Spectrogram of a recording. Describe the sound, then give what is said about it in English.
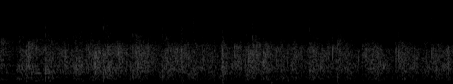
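A church audience claps hands in praise: dense, sustained applause at a steady level throughout, with no distinct voices standing out. “Give the Lord a hand clap of praise.”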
